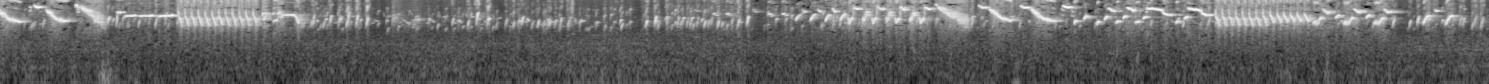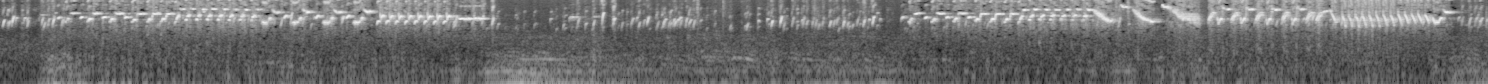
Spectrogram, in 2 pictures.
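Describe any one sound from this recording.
A parrot sings loud, shrill whistles and chirps close by.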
